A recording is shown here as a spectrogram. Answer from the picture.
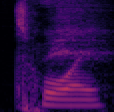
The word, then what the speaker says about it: Twohy: I don't know how to say his name. T-W-O-H-Y. Twohy. So it's just toy.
